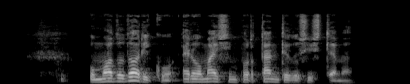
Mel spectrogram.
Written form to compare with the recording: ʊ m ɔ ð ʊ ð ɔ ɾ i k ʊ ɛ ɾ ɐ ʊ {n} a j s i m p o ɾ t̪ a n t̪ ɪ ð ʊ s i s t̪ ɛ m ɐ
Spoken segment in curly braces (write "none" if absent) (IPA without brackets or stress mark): m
